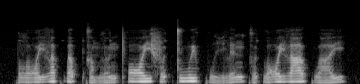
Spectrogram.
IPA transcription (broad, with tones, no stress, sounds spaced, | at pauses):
l ɔː˨˧ j l ɐ˥ k̚ l ɐ˧ p̚ k ɐ˨˩ m l ɵ˨ n pʰ ɔː˥ j f ɵ˧ t̚ t̪ uː˥ j kʷ iː˨˩ l ɪ˥ ŋ k ɵ˨ t̚ l ɔː˥ j l aː˥ kʷ aː˨˥ j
